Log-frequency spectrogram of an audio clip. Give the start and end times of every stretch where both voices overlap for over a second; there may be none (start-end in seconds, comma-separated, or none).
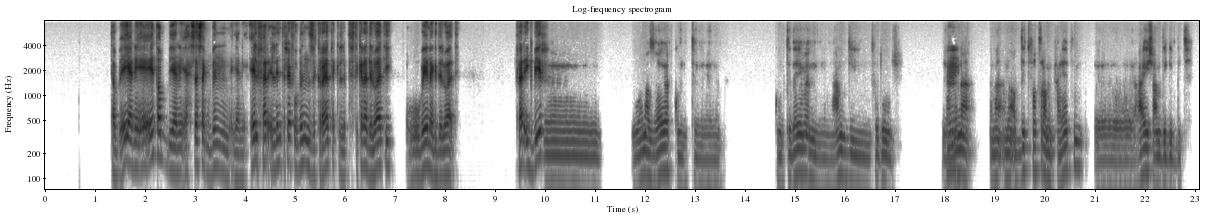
none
